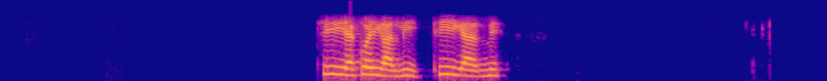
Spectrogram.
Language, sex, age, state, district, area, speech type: Dogri, female, 18-30, Jammu and Kashmir, Reasi, rural, conversation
